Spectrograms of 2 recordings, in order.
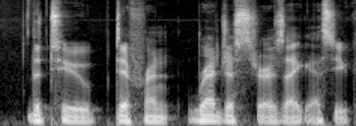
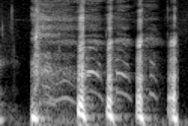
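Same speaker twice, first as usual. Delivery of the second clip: bright laugh; 3 dB louder than usual. Real, not acted. Laughs at own name.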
